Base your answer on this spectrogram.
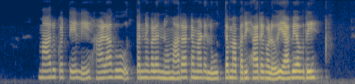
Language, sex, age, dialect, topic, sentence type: Kannada, female, 31-35, Central, agriculture, statement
